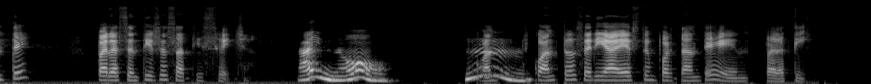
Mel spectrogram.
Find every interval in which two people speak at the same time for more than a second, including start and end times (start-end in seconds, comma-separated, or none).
none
